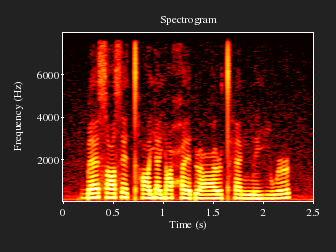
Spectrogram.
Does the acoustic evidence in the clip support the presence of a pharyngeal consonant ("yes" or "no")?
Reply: yes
